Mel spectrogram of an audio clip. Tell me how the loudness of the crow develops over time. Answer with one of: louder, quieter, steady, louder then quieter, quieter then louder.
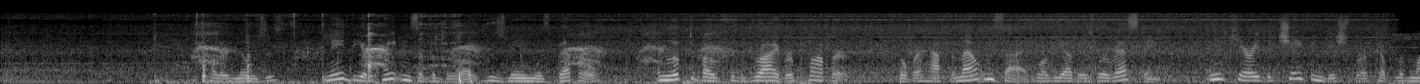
quieter.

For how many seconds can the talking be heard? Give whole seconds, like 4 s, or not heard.
12 s.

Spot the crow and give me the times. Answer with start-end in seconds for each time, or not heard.
1.4-8.2.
